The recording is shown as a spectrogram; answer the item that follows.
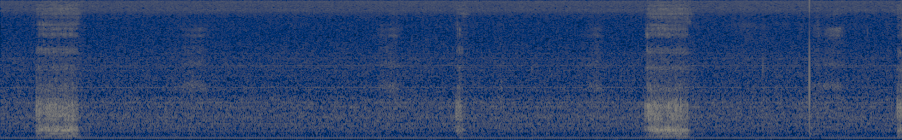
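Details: A sleeping Beagle named Choco, in a Shima Hoi pet bed, snores in two loud breathy bursts about nine seconds apart, with a brief fainter snort between them over a steady low hum.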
